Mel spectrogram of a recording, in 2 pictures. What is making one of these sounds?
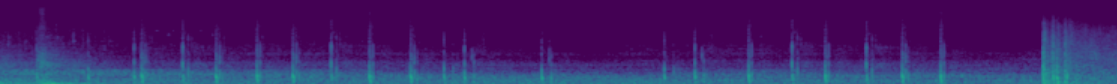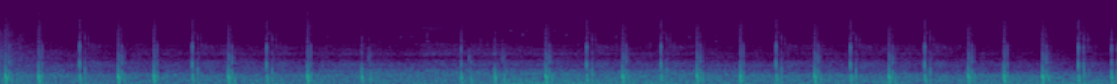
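Armoured footsteps clank steadily on stone.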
